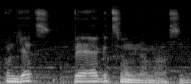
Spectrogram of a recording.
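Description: A man narrates a scripted audio play, speaking straight to the listener with questions and instructions over music. His medium-pitched voice is mellow yet animated, and his pace is brisk.

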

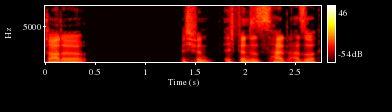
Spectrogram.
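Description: A man's voice: mid-range voice, level tone, moderate pace, no room sound, studio quality. A man as a guest on a podcast in casual chat, hesitant, trailing off with fillers.

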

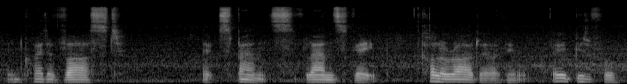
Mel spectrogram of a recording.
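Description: An older man, giving a halting, wry personal monologue as host of his own audio series. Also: lowish voice, a little mellow, slight background noise, low-quality recording. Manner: musing, halting, with wry humour. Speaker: podcast host.

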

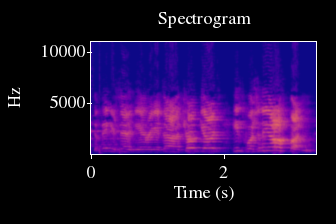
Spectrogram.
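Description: A man's voice: extremely high pitch, racing, sharp tone, a little hiss or hum, full character voice. An actor playing a frantic, rambling man warning of danger in an audio drama. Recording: lo-fi, roomy.

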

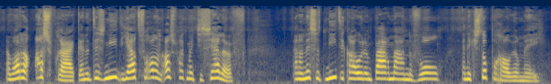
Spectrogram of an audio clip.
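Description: A woman's voice: high-pitched, lively intonation, a little fast, no room sound. A young woman giving an emphatic, urging motivational monologue as a podcast host, swearing for emphasis. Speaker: podcast host and business coach.

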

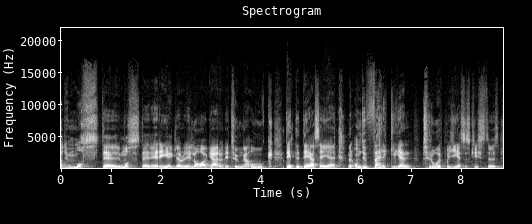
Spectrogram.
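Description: A bright-toned man preaching in a church, lively and full of jokes. His voice sits high and sounds forceful, and he slips English phrases into his sermon. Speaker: youth pastor. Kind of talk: humorous sermon. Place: church hall.

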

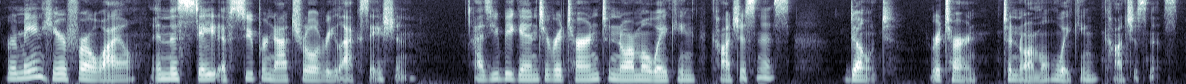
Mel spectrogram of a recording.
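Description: A woman reading a guided meditation in a slow, soothing, measured manner. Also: low voice, vocal fry, dry recording, clean studio sound. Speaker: podcast guest reading aloud.

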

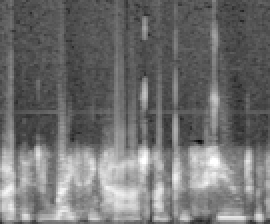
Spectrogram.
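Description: An anxious young woman scientist, worn down by fear, speaks in halting bursts, as a speaker quotes her. The sound is dull and lo-fi, with a dry, close feel. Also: mid-range voice, fairly even intonation, gravelly, bright, forceful tone, no echo. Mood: distressed. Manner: distressed, halting.

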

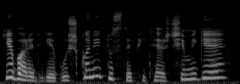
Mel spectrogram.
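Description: A woman with a somewhat high, animated voice hosts a radio language lesson. She explains each word patiently and step by step. The sound is close and dry, straight from a studio microphone. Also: dry recording. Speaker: English teacher and radio host.

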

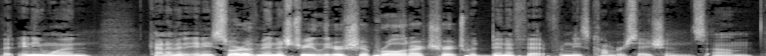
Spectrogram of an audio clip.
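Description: A man with a slightly low voice hosts a podcast. He explains things casually, feeling his way through phrases in a halting, thoughtful manner. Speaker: podcast host, church pastor.

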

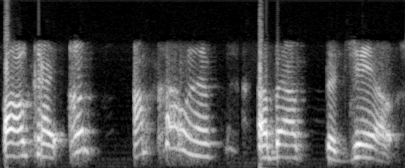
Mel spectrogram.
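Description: A woman's voice: fairly high pitch, animated, husky. Woman caller on a tinny phone line. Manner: hesitant, halting, with restarts. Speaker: radio show caller. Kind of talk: call-in radio.

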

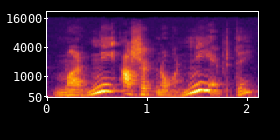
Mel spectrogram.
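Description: Animated man doing stand-up. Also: moderate pace, vocal fry. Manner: animated, swings between loud outbursts and low muttering, swears. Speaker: stand-up comedian. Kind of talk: stand-up comedy routine.

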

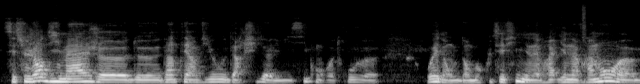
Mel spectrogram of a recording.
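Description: A man chatting as a guest film critic on a podcast, enthusiastic but halting, with many restarts and fillers. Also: lowish voice, warm tone, muffled recording. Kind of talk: casual podcast discussion.

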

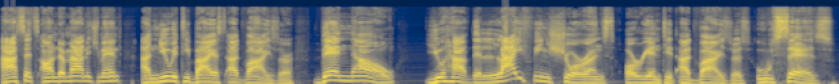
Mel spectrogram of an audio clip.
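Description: A man's voice: mid-range voice, expressive, takes it slowly, sharp tone, clean tone, dry recording, studio quality. A man giving a direct talk to his audience as a financial educator, speaking emphatically, repeating key phrases and calling his listeners folks.

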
